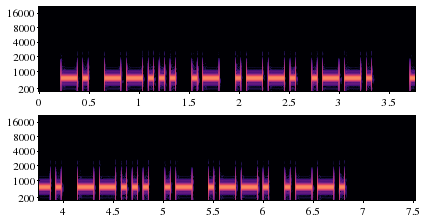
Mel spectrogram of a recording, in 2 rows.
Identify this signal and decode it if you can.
Morse code, heard as a keyed tone, about 22 wpm, 700 Hz. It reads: N7APP N7APP
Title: USA Call Signs Repeated 2x 22wpm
